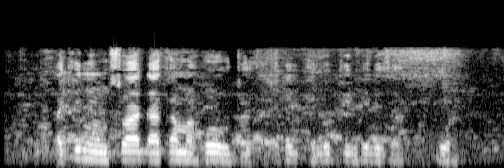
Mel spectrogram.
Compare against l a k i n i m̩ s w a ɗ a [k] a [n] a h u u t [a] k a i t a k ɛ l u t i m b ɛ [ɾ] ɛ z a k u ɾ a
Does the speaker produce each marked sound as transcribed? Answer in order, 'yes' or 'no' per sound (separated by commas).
yes, no, yes, no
